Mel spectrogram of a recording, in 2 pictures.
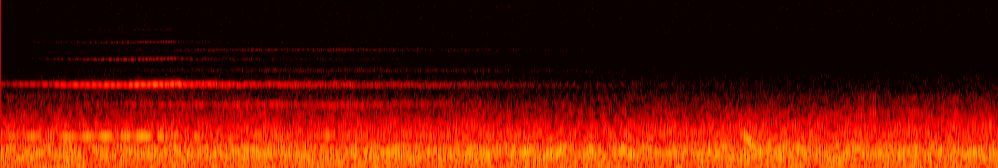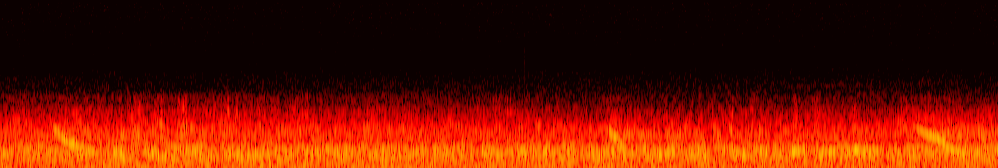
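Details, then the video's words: Whale singing in a deep, constant underwater roar: a sustained high level tone opens, stacked with lower parallel tones, then brief upward-sliding whoops sound every few seconds. "Whale Sounds"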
